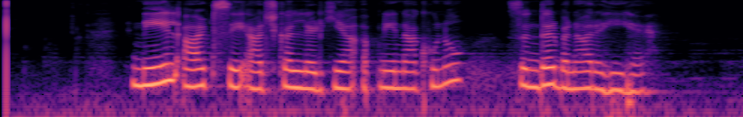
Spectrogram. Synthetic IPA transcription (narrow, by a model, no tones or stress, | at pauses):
neːlaːɾʈʰseʔaːd͡ʒkəlːɐɽkijãʔɐpnenaːkʰuːnõ | sʊ̃nd̪əɾbɐnaɾɐɦiɦɛː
